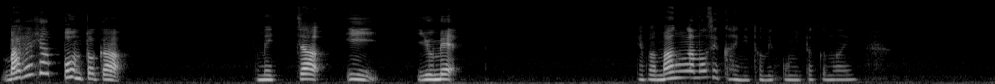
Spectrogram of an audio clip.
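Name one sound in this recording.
A young woman speaks close by in short, lively bursts, then falls quiet.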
